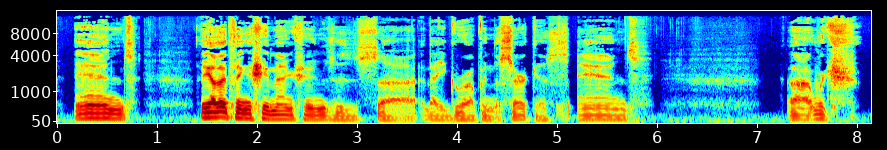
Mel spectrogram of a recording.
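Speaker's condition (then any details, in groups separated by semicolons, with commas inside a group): Cleft palate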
